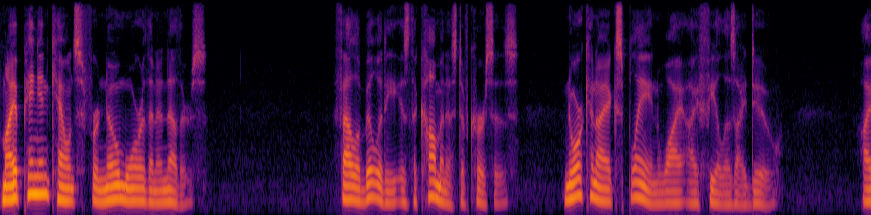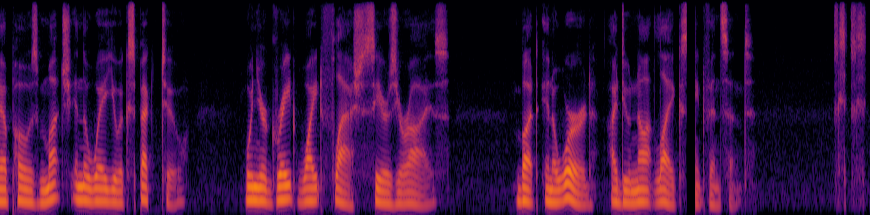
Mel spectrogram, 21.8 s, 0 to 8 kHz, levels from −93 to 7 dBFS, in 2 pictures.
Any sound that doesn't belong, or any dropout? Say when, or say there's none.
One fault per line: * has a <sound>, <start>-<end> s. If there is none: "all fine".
* has a dropout, 19.5-19.6 s
* has a laugh, 21.3-21.7 s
